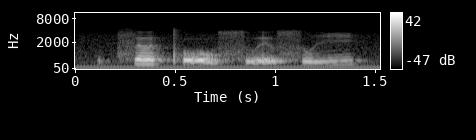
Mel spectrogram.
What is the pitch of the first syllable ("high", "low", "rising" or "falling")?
high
